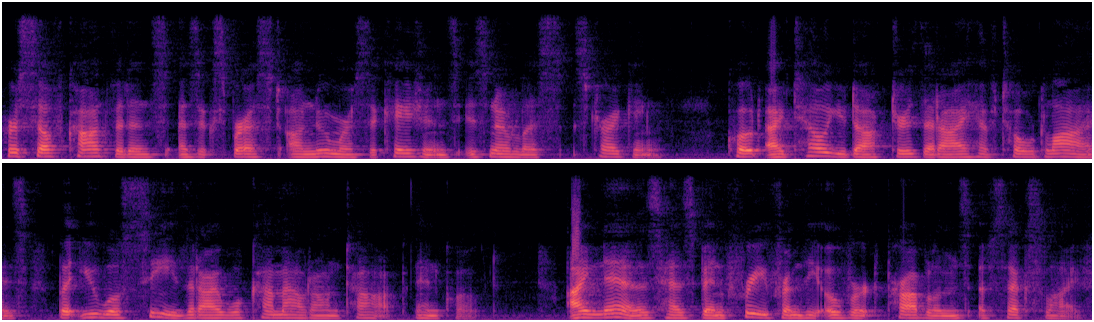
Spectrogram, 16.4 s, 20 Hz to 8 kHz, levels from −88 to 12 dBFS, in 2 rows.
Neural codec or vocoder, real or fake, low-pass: none; real; 7.2 kHz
